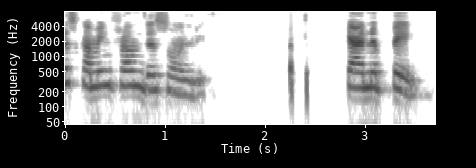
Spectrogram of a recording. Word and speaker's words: canapé: Canapé. This A sound is coming canapé. because of this only.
